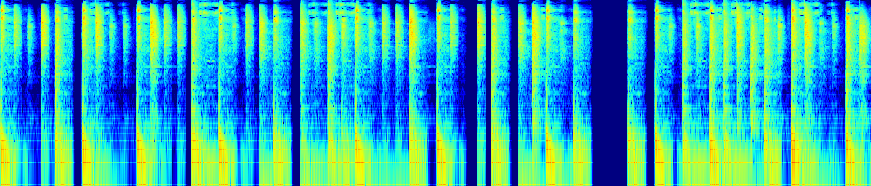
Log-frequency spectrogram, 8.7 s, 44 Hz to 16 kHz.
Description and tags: dnb 10 BREAK3
Simple Drum and Bass pattern template.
